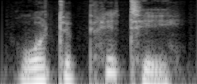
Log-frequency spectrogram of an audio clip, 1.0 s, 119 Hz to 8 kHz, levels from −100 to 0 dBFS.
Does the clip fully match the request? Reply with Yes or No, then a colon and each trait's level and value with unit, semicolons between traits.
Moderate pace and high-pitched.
No: average, 185 wpm; medium, 140 Hz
